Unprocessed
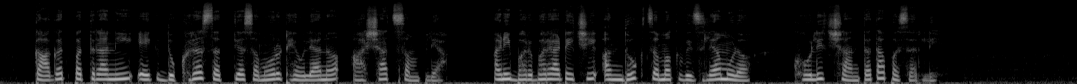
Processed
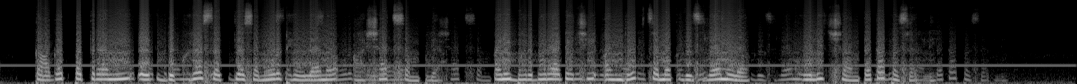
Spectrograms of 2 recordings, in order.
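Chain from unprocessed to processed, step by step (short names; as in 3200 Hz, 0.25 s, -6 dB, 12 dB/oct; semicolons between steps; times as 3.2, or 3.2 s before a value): in parallel at -3 dB: sample-rate reducer 1400 Hz, jitter 20%; on the sum: whine 890 Hz -47 dBFS; echo 0.718 s -14 dB; gain +1.5 dB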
